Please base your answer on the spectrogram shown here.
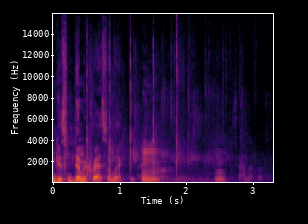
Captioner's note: applause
